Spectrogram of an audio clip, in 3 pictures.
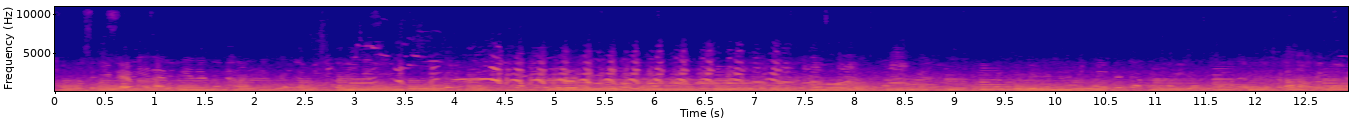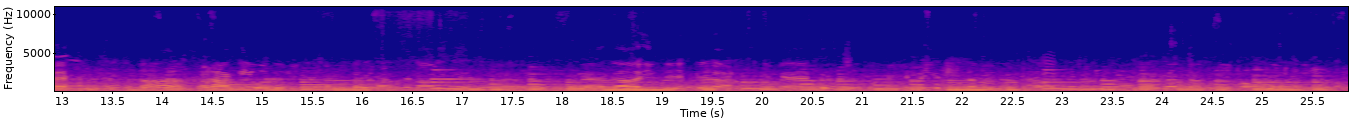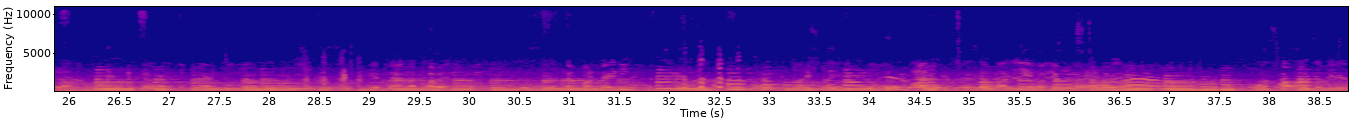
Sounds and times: acoustic guitar player 0.0 - 38.7
seagulls 2.8 - 8.8

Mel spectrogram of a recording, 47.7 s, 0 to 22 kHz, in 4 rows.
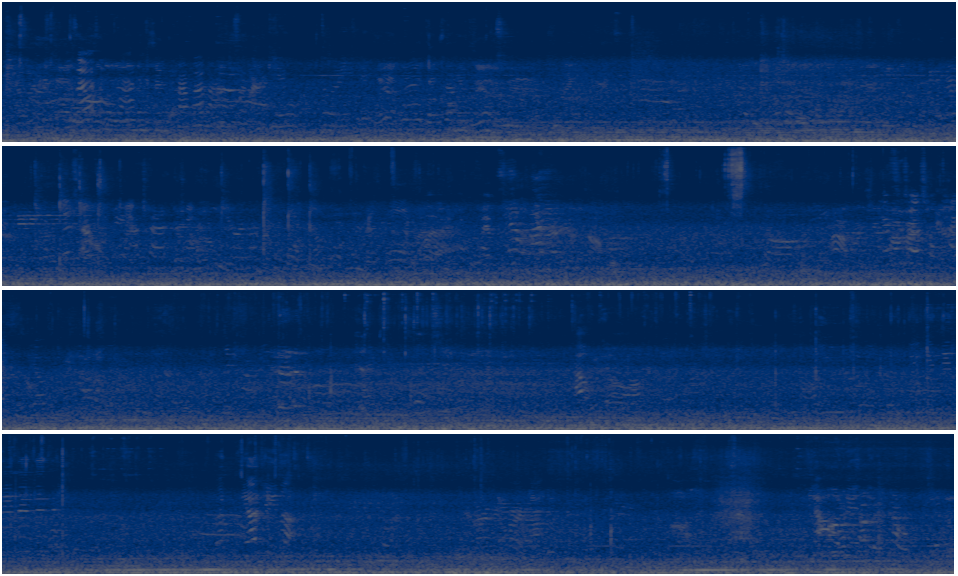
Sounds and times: Traffic Sound 21.4 - 47.6

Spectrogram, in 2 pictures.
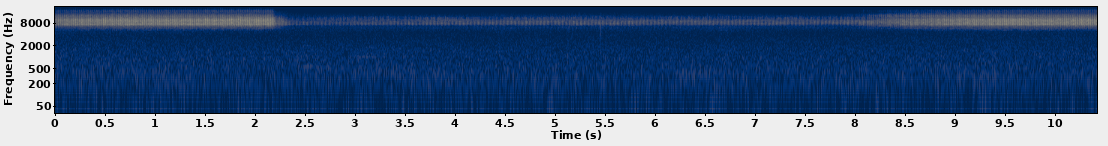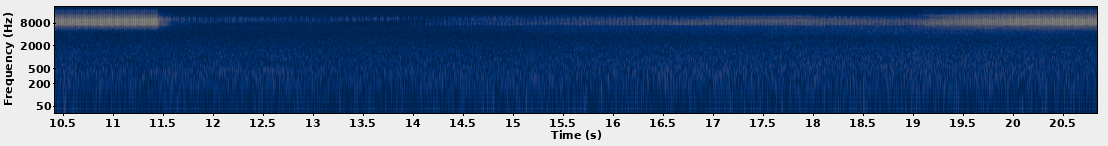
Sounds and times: lone grasshopper 0.0 - 11.6
lone grasshopper 14.3 - 20.8

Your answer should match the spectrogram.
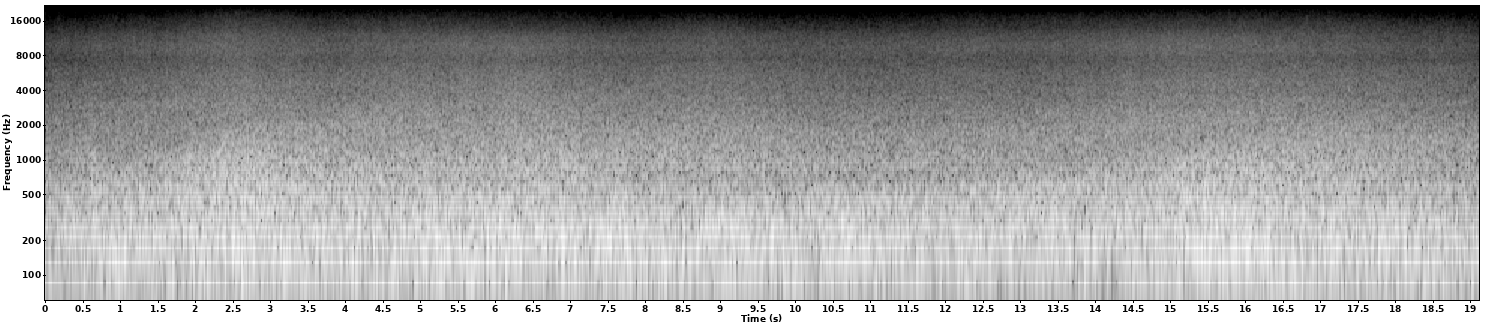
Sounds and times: wind 0.0 - 19.1

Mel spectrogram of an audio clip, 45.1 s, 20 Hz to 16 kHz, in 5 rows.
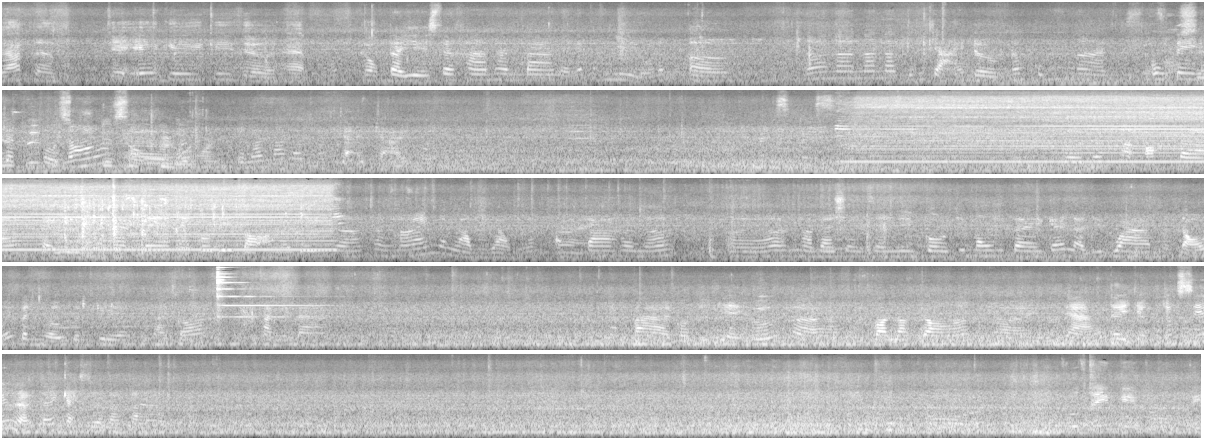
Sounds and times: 2 women talking 0.0 - 12.5
2 women talking 16.6 - 29.6
2 women talking 31.6 - 37.4

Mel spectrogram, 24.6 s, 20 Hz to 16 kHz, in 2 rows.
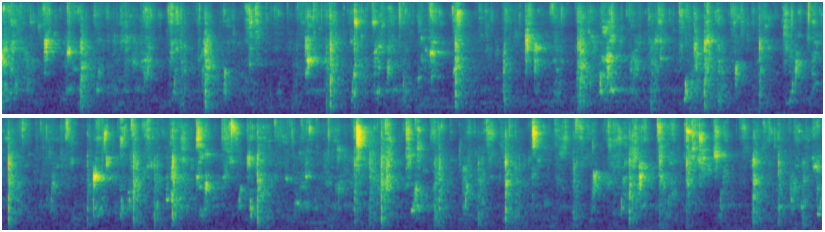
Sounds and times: Water drops falling into an empty bucket and on the floor 0.0 - 24.6

